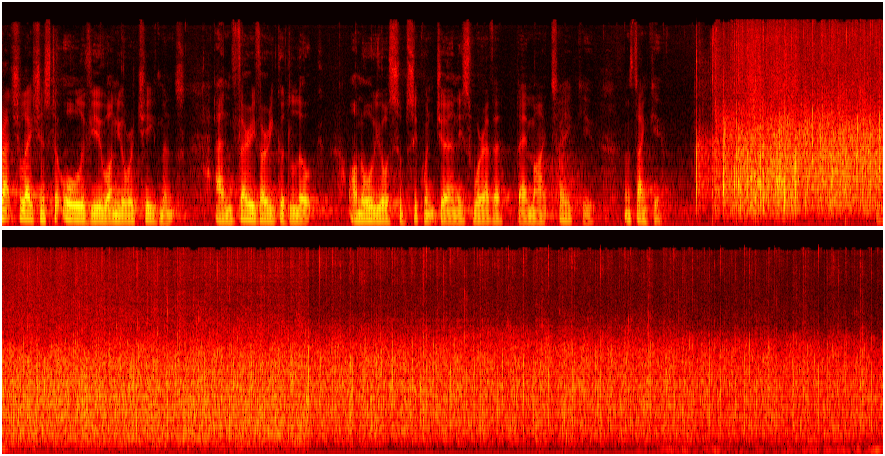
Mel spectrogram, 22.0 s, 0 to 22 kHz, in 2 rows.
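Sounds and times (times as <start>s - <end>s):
large audience applauding: 8.6s - 22.0s.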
